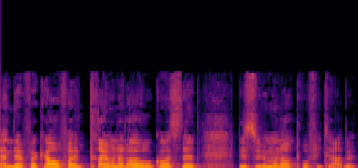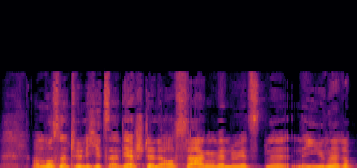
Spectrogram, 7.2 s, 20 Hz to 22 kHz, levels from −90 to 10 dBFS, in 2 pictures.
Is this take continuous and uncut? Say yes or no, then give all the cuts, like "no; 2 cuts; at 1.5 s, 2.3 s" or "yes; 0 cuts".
yes; 0 cuts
